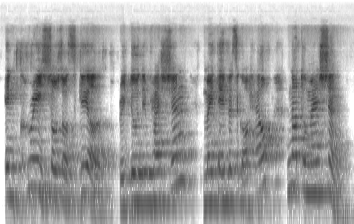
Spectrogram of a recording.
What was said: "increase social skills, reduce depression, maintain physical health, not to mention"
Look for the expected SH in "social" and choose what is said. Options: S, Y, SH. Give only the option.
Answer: S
